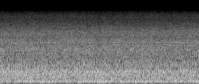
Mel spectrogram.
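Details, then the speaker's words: Old Ford F-250 V8 after new plugs, wires and radiator hoses, before burping the cooling system: even, steady idle rumble with no misses, ticks or knocks; running smooth, no coolant leaks. "Hey Mike, that's running smooth, man. Okay, no leak here."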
